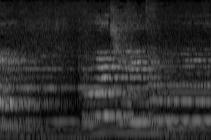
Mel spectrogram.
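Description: A classical female singer singing a Baroque-style aria, holding long notes over an accompaniment with a bass line; the notes change about a second in.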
